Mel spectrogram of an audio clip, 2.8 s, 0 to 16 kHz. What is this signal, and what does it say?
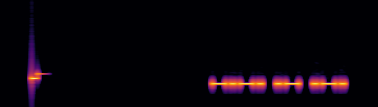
Morse code, heard as a keyed tone, about 34 wpm, 700 Hz. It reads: CAR
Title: Three Letter Words - 35wpm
